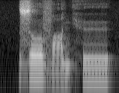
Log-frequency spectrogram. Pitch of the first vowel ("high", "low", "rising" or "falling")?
high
